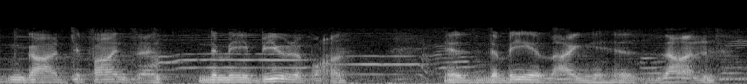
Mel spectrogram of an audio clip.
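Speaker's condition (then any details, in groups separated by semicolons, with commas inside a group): ALS; affects speech and breathing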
